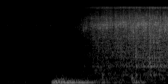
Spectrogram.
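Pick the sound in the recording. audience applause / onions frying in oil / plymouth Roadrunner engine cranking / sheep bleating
onions frying in oil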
